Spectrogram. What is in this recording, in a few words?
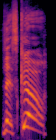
"Let's go" adlib, dry vocals; Raw Vocals; Adlibs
